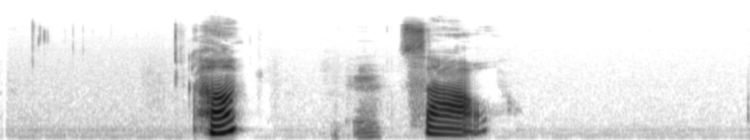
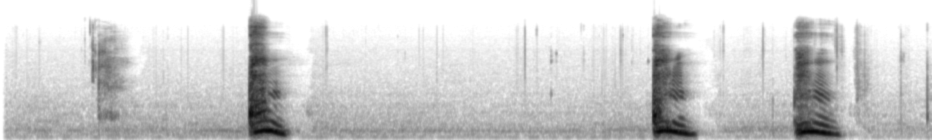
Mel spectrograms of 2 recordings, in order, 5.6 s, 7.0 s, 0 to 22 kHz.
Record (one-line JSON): {"exhalation_length": "5.6 s", "exhalation_amplitude": 27510, "exhalation_signal_mean_std_ratio": 0.24, "three_cough_length": "7.0 s", "three_cough_amplitude": 31589, "three_cough_signal_mean_std_ratio": 0.31, "survey_phase": "beta (2021-08-13 to 2022-03-07)", "age": "18-44", "gender": "Female", "wearing_mask": "Yes", "symptom_none": true, "symptom_onset": "6 days", "smoker_status": "Never smoked", "respiratory_condition_asthma": false, "respiratory_condition_other": false, "recruitment_source": "Test and Trace", "submission_delay": "0 days", "covid_test_result": "Positive", "covid_test_method": "RT-qPCR", "covid_ct_value": 29.3, "covid_ct_gene": "ORF1ab gene"}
